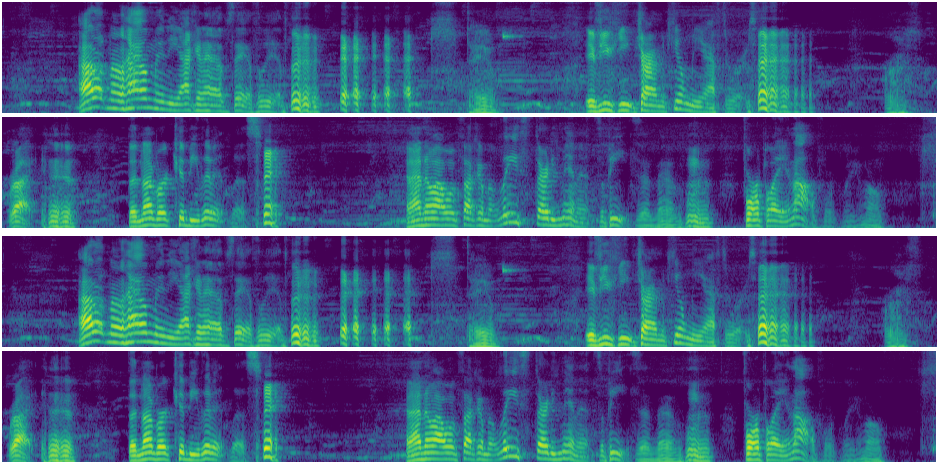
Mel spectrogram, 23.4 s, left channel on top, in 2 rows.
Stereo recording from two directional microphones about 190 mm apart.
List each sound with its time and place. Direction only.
0.9 s speech: 50° right (ahead or behind)
7.3 s speech: 45° right (ahead or behind)
16.7 s speech: 40° right (ahead or behind)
